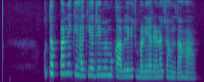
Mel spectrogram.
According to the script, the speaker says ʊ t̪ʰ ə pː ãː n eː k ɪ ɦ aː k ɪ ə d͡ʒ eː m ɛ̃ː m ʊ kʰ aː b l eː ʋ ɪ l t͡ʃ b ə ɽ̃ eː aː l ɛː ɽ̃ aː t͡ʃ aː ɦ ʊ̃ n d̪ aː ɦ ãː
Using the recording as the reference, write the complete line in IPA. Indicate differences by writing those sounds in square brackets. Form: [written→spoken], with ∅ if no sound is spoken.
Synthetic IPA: ʊ t̪ʰ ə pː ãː n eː k ɪ ɦ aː k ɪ ə d͡ʒ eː m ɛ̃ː m ʊ [kʰ→k] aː b l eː ʋ ɪ [l→∅] t͡ʃ b ə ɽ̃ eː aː [l→ɾ] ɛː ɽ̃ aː t͡ʃ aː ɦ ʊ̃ n d̪ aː ɦ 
